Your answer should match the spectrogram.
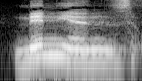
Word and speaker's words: minyan: But the Hebrew word minyan, pronounced minion in English and spelled with a Y-A-N, are the 10 Jewish adults required for communal worship.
